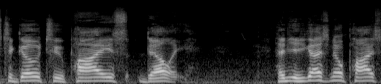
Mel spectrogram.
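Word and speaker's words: Pais: But Pies Deli, it's spelled P-A-I-S. P-A-I-S, Pies Deli.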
